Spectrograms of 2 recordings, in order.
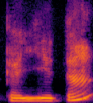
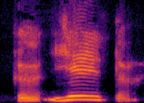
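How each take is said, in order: First: The stress is on the final syllable. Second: The stress is on the middle syllable. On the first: The speaker calls it wrong. "Última" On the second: The speaker calls it right. "Penúltima"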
